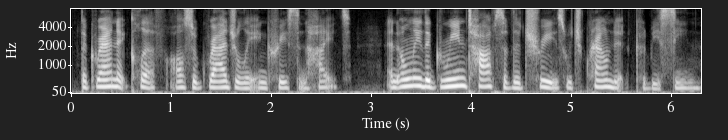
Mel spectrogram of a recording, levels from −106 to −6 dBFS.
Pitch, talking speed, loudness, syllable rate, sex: 215 Hz, 210 wpm, -18 LUFS, 5.4 syllables/s, female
